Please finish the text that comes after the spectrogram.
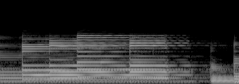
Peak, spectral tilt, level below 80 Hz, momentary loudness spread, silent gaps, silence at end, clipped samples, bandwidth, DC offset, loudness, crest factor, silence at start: -10 dBFS; -8.5 dB/octave; -50 dBFS; 9 LU; none; 0 s; under 0.1%; 5.4 kHz; under 0.1%; -24 LUFS; 16 dB; 0 s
